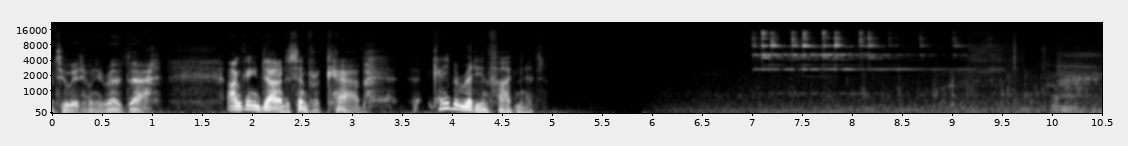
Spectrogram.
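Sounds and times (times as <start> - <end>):
speech: 0.0 - 5.0
doorbell ringing in a rapid rattling burst: 7.0 - 9.6.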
